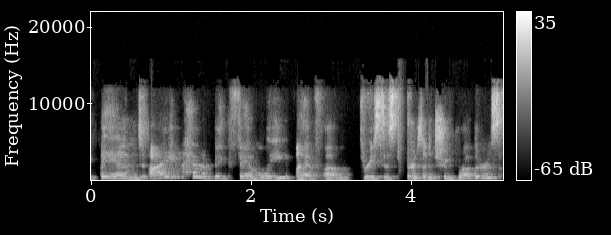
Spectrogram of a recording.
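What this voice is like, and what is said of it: Flat neutral American accent. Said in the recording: “lose my Long Island accent. So now I have a very like flat nowhere accent.”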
